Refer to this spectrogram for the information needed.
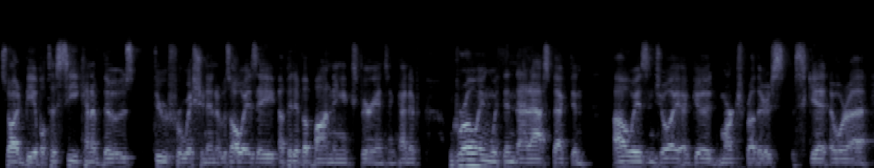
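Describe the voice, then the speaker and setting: Male director as interviewee, lowish pitch, conversational explainer who poses his own questions, dull recording. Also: fairly even intonation, moderate pace, fairly bright tone. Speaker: audio play director being interviewed.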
